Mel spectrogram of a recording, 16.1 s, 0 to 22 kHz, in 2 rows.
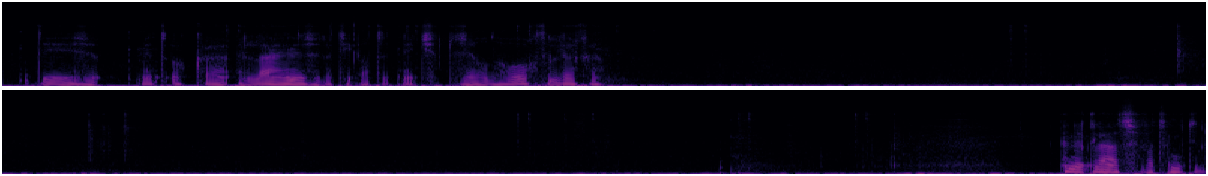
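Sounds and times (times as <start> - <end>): faint computer mouse clicks: 6.7 - 7.0, 11.4 - 12.1, 13.7 - 14.0.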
